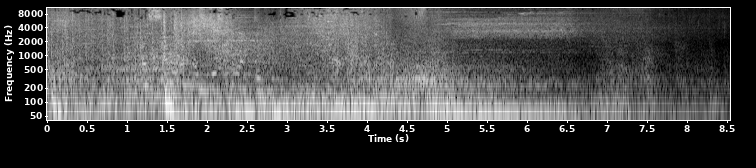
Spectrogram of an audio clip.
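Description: A crystal structure shatters with a loud magical blast.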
